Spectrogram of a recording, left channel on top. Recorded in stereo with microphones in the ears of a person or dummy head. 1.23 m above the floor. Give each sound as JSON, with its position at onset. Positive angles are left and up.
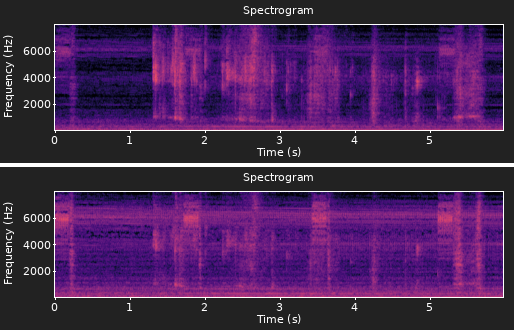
{"t": 0.0, "sound": "a machine running", "side_deg": -65, "distance_m": 1.8}
{"t": 1.3, "sound": "chewing", "side_deg": 30, "distance_m": 1.5}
